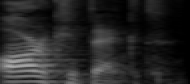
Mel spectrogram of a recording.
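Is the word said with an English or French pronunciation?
English. The word is said with English pronunciation. The speaker calls it right. "c'est architect. Vous avez vraiment une accentuation qui se fait juste ici"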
